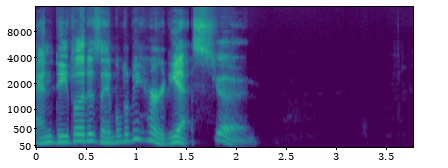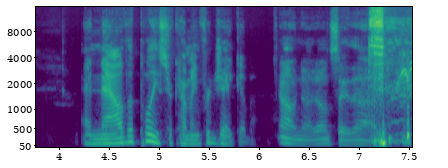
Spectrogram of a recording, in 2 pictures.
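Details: Adult male speakers in casual conversation; ordinary conversational speech.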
